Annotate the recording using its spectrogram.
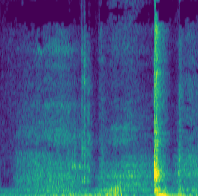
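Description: Faint rubbing and handling noise, then one sharp knock near the end.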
